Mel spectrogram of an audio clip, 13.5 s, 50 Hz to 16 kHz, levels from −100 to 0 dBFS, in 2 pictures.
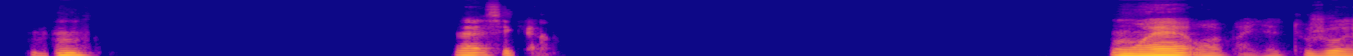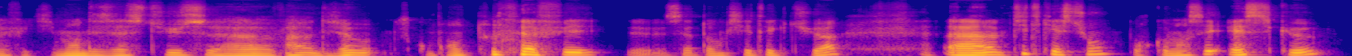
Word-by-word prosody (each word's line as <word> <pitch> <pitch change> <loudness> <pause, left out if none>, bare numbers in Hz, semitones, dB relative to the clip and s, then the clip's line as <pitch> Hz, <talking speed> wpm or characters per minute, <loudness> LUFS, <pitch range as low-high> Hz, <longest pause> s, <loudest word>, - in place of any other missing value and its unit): Mmh 135 +1 -3
mh. 135 - -7 1.8
Ouais, 140 0 -1
c'est 140 -1 -10
clair. - - -24 2.8
Ouais, 130 +2 +7
ouais, 130 -2 -7
ben, 100 - -24
il 105 - -27
y - - -19
a - - -18
toujours, 130 +1 -5
effectivement, 125 +1 -3
des 120 -1 -2
astuces. 135 +3 -4
Heu, 135 - -2 0.2
enfin, 130 +4 -2
déjà, 130 +2 0
moi, 145 0 -1
je - - -23
comprends 130 +2 -7
tout 165 +7 -1
à 180 -2 +9
fait, 150 0 +1
heu, - - -13
cette 135 +1 -11
anxiété 130 +2 -6
que 130 - -15
tu 135 - -4
as. 170 +7 -1 0.5
Heu, - - +4
une 145 +3 +7
petite 220 +8 -4
question 190 +3 -2
pour 210 - -18
commencer: 135 +8 -2
«Est-ce 155 +1 +1
que 155 +8 +1
135 Hz, 170 wpm, -23 LUFS, 125-150 Hz, 2.8 s, à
